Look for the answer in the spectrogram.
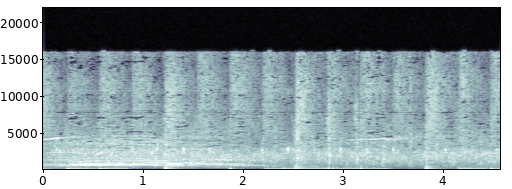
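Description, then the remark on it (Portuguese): A stand-up comedy show audience at Comedy Sampa applauds steadily for several seconds as a comedian is introduced, a dense, even clapping roar, while a thumping low musical beat with bass notes pulses underneath. “Esse rapaz que é, faz parte do grupo, um grupo do momento da comédia stand-up, do Quatro Amigos, senhoras e senhores, aplausos”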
